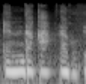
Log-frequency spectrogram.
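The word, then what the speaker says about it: 円高: 엔다카, 다카이, 높을 고자를 쓰고 엔다카라고 읽죠.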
